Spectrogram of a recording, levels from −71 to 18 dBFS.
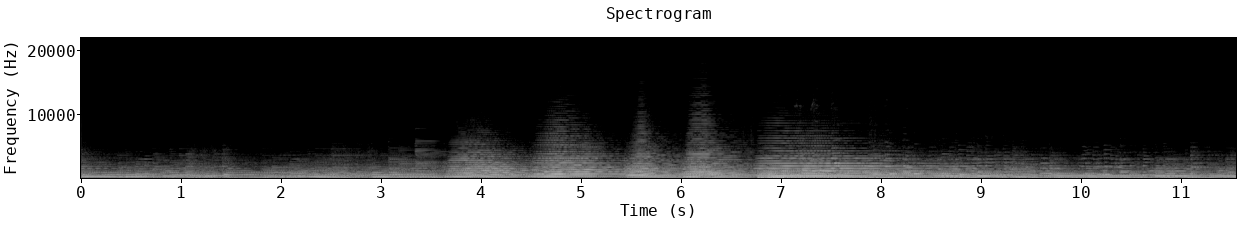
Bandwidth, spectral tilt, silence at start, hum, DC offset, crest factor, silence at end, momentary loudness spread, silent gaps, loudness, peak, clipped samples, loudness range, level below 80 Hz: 11 kHz; -7 dB/octave; 0 s; none; under 0.1%; 18 dB; 0 s; 9 LU; none; -19 LUFS; 0 dBFS; under 0.1%; 7 LU; -38 dBFS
